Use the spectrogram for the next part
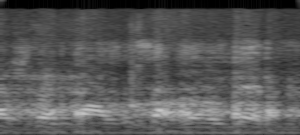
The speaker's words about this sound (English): The interference you can hear in the background, you might think it's interference, it's not actually, it's a talk back in the studio, between the studio and the transmitter room upstairs.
